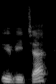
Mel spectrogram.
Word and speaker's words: Uvita: Being in the town of Uvita, or pronounced Uvita by the locals in the Dominical region, I would have to drive to San Isidro.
